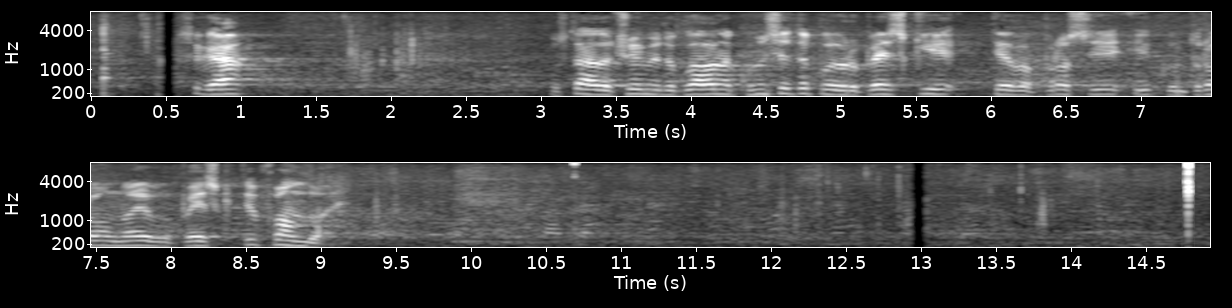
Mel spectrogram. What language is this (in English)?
Bulgarian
